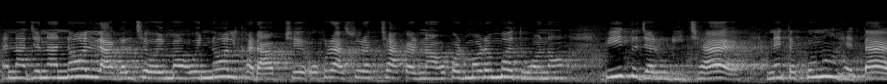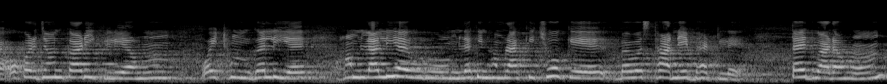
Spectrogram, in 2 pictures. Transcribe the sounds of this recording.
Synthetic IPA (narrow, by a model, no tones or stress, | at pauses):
enad͡ʒenanəlːaɡəlt͡ʃʰɛoimeoinəlkʰəɾab̚t͡ʃʰɛʔokɾasuɾək̚t͡ʃʰakəɾnaokəɾmoɾəmːət̪ɦono | bʱit̪d͡ʒəɾuɾit͡ʃʰɛ | nəjt̪ɔkonoɦet̪aokəɾd͡ʒankaɾikelijeɦũ | oiʈʰɦəmɡelije | ɦəmləlijeuɾumlekinɦəmɾakit͡ʃʰokebjəʋəst̪ʰanɛjbʱeʈle | t̪əjd̪waɾaɦəm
